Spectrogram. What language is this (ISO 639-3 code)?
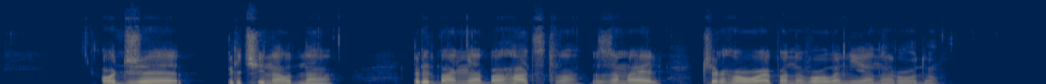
ukr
